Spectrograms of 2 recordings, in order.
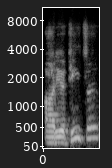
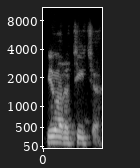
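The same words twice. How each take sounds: First: "teacher" climbing at the end; rising question tone. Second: "you are a teacher" low, dropping on "teacher"; falling statement tone. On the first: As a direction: ask it, lifting "teacher". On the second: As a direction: state it, letting "teacher" sink. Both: Shown as a demonstration. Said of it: "Rising tone".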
